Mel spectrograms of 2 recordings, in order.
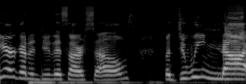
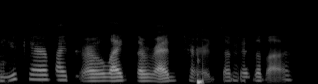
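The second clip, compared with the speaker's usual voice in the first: hushed half-whisper; 6 semitones lower, 7 dB quieter than usual. Playing a character who half-whispers to another character: in-character half-whisper. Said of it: "I'm gonna whisper to Versia".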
